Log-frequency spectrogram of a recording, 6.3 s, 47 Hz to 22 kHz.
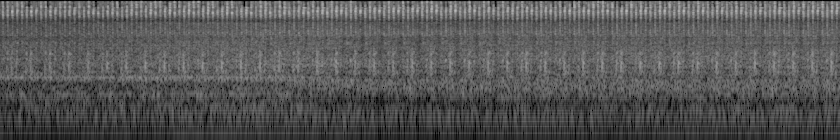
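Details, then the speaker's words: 2011 Hyundai Solaris G4FC, 166,000 km, new chain, tensioner and phaser; warming idle about 900 rpm; crisp regular tapping about two per second from the upper engine; owner suspects piston slap or valves tightening when hot, unconfirmed: engine knock. "Ну что можно подумать блин поршня Почему на холодную не стучат или с прогревом голова поршня расширяется становится больше чем юбка юбка начинает долбить"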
